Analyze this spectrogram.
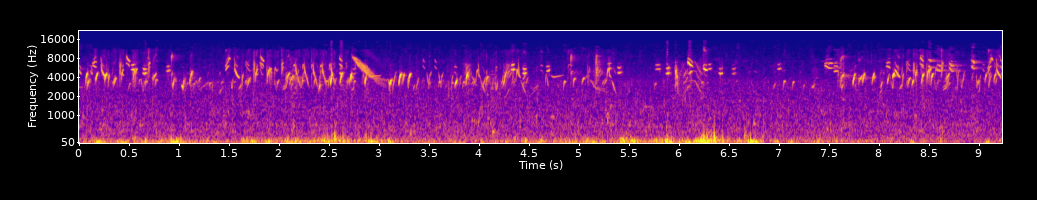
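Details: Several European goldfinches chirping together, mating and readiness calls meant to stimulate males to sing: dense, rapid, high twittering with bright trills and short buzzy notes throughout, over low thumping background rumble.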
